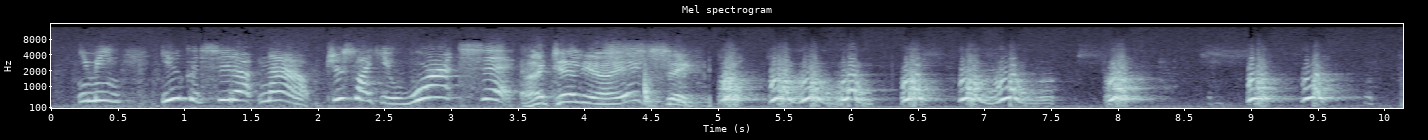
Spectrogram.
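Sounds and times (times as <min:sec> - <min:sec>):
speech: 0:00.2 - 0:05.8
dog barking in short loud bursts: 0:05.0 - 0:08.4, 0:09.0 - 0:10.1.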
